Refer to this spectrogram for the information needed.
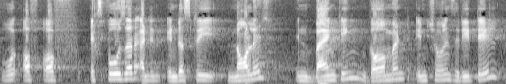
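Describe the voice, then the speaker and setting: A man in his thirties giving a prepared conference keynote from a podium, speaking formally and often repeating words as he restarts phrases. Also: high voice. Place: large conference hall, at a podium. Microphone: podium microphone. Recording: long hall reverb.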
